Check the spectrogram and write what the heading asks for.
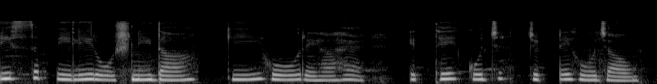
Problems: background conversations at intervals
